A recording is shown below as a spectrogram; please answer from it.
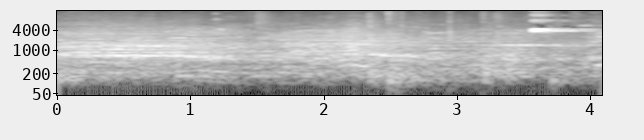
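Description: Basketball game in a gym: spectators' voices throughout, with a ball bouncing on the hardwood. Near the end a short, shrill referee's whistle stops play.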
